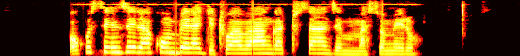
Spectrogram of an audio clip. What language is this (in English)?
Ganda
